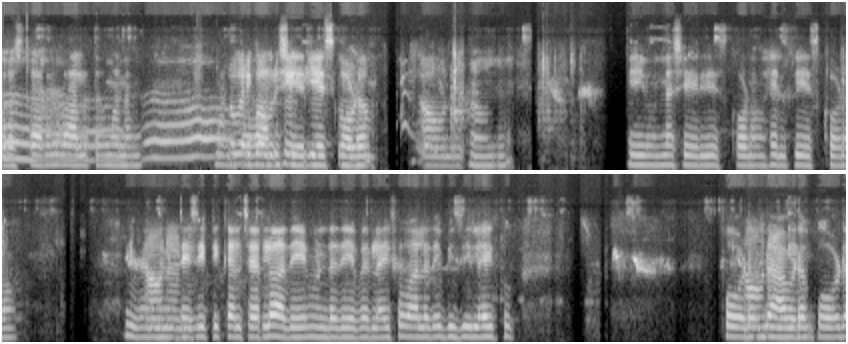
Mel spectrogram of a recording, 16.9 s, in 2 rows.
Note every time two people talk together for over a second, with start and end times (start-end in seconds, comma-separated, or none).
2.3-3.7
